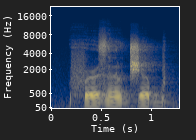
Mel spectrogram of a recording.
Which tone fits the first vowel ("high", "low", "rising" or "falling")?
rising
